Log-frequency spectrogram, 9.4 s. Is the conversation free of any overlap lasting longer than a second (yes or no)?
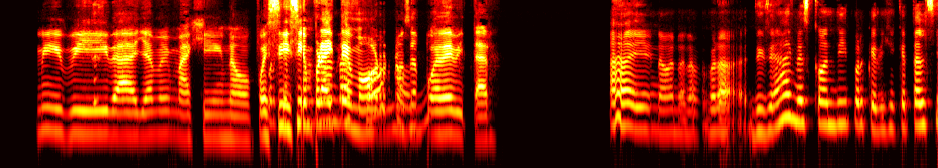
no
